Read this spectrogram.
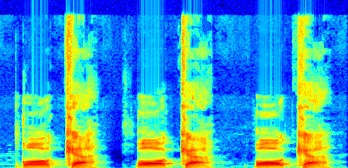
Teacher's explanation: Beda bunyinya. Walaupun sama-sama pangkal lisan, tetapi secara titik keluarnya itu berbeda. Qaf lebih dulu ke bawah dibandingkan dengan kaf. Maka nanti dalam bab idgham ini masuk kategori idgham mutaqaribain karena berdekatan sekali makhrajnya.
